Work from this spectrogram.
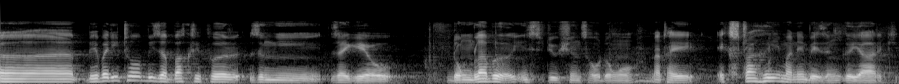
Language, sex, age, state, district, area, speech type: Bodo, male, 30-45, Assam, Baksa, urban, spontaneous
